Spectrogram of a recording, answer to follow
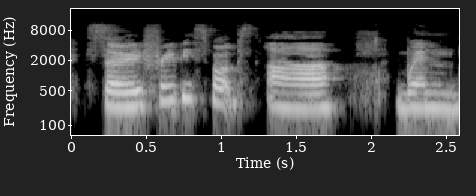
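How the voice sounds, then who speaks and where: A somewhat breathy woman's voice with an Australian accent. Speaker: business coach. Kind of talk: conference presentation. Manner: hesitant with frequent fillers.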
